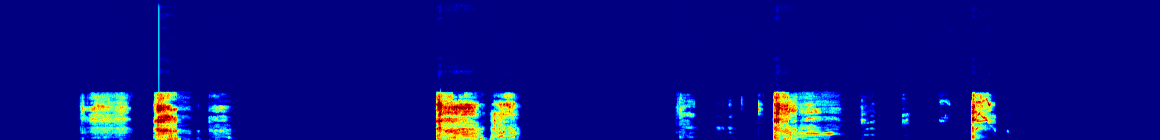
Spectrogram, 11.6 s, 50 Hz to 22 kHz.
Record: {"three_cough_length": "11.6 s", "three_cough_amplitude": 32768, "three_cough_signal_mean_std_ratio": 0.27, "survey_phase": "alpha (2021-03-01 to 2021-08-12)", "age": "18-44", "gender": "Female", "wearing_mask": "No", "symptom_cough_any": true, "symptom_new_continuous_cough": true, "symptom_shortness_of_breath": true, "symptom_fatigue": true, "symptom_fever_high_temperature": true, "symptom_headache": true, "symptom_change_to_sense_of_smell_or_taste": true, "symptom_loss_of_taste": true, "symptom_onset": "4 days", "smoker_status": "Ex-smoker", "respiratory_condition_asthma": true, "respiratory_condition_other": false, "recruitment_source": "Test and Trace", "submission_delay": "2 days", "covid_test_result": "Positive", "covid_test_method": "RT-qPCR"}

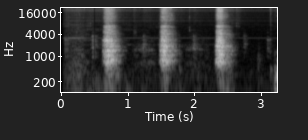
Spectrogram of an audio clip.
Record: {"exhalation_length": "3.2 s", "exhalation_amplitude": 32768, "exhalation_signal_mean_std_ratio": 0.36, "survey_phase": "beta (2021-08-13 to 2022-03-07)", "age": "45-64", "gender": "Female", "wearing_mask": "No", "symptom_sore_throat": true, "symptom_onset": "3 days", "smoker_status": "Never smoked", "respiratory_condition_asthma": false, "respiratory_condition_other": false, "recruitment_source": "REACT", "submission_delay": "2 days", "covid_test_result": "Negative", "covid_test_method": "RT-qPCR", "influenza_a_test_result": "Negative", "influenza_b_test_result": "Negative"}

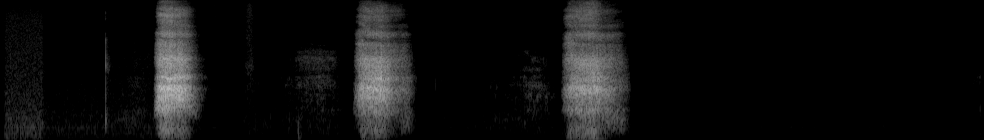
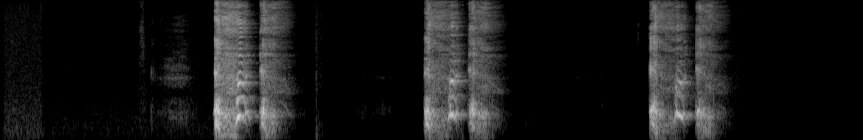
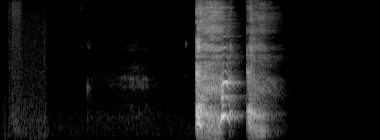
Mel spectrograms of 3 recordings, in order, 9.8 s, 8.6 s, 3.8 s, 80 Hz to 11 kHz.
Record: {"exhalation_length": "9.8 s", "exhalation_amplitude": 20539, "exhalation_signal_mean_std_ratio": 0.25, "three_cough_length": "8.6 s", "three_cough_amplitude": 29133, "three_cough_signal_mean_std_ratio": 0.26, "cough_length": "3.8 s", "cough_amplitude": 29173, "cough_signal_mean_std_ratio": 0.25, "survey_phase": "beta (2021-08-13 to 2022-03-07)", "age": "45-64", "gender": "Female", "wearing_mask": "No", "symptom_none": true, "smoker_status": "Never smoked", "respiratory_condition_asthma": false, "respiratory_condition_other": false, "recruitment_source": "REACT", "submission_delay": "2 days", "covid_test_result": "Negative", "covid_test_method": "RT-qPCR", "influenza_a_test_result": "Negative", "influenza_b_test_result": "Negative"}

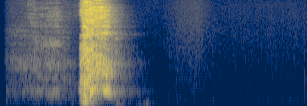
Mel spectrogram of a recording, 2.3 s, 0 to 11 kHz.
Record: {"cough_length": "2.3 s", "cough_amplitude": 26711, "cough_signal_mean_std_ratio": 0.26, "survey_phase": "beta (2021-08-13 to 2022-03-07)", "age": "18-44", "gender": "Male", "wearing_mask": "No", "symptom_none": true, "smoker_status": "Ex-smoker", "respiratory_condition_asthma": true, "respiratory_condition_other": false, "recruitment_source": "REACT", "submission_delay": "1 day", "covid_test_result": "Negative", "covid_test_method": "RT-qPCR", "influenza_a_test_result": "Negative", "influenza_b_test_result": "Negative"}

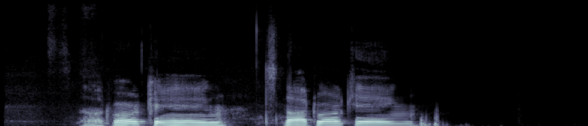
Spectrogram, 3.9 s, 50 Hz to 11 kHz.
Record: {"three_cough_length": "3.9 s", "three_cough_amplitude": 29427, "three_cough_signal_mean_std_ratio": 0.53, "survey_phase": "beta (2021-08-13 to 2022-03-07)", "age": "18-44", "gender": "Male", "wearing_mask": "No", "symptom_cough_any": true, "symptom_runny_or_blocked_nose": true, "symptom_headache": true, "smoker_status": "Never smoked", "respiratory_condition_asthma": false, "respiratory_condition_other": false, "recruitment_source": "Test and Trace", "submission_delay": "1 day", "covid_test_result": "Positive", "covid_test_method": "LFT"}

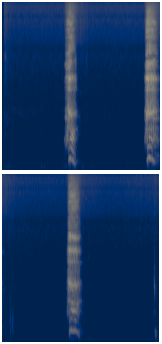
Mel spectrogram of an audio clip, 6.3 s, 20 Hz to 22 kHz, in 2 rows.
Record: {"exhalation_length": "6.3 s", "exhalation_amplitude": 12229, "exhalation_signal_mean_std_ratio": 0.26, "survey_phase": "beta (2021-08-13 to 2022-03-07)", "age": "45-64", "gender": "Female", "wearing_mask": "No", "symptom_cough_any": true, "symptom_shortness_of_breath": true, "symptom_fatigue": true, "smoker_status": "Never smoked", "respiratory_condition_asthma": true, "respiratory_condition_other": false, "recruitment_source": "REACT", "submission_delay": "2 days", "covid_test_result": "Negative", "covid_test_method": "RT-qPCR", "influenza_a_test_result": "Negative", "influenza_b_test_result": "Negative"}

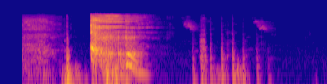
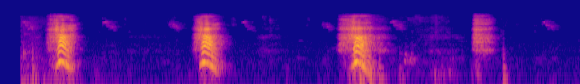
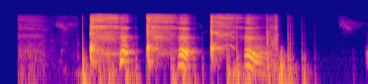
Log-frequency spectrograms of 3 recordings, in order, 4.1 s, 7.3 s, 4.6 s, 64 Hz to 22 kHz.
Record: {"cough_length": "4.1 s", "cough_amplitude": 29481, "cough_signal_mean_std_ratio": 0.29, "exhalation_length": "7.3 s", "exhalation_amplitude": 27326, "exhalation_signal_mean_std_ratio": 0.23, "three_cough_length": "4.6 s", "three_cough_amplitude": 31394, "three_cough_signal_mean_std_ratio": 0.47, "survey_phase": "alpha (2021-03-01 to 2021-08-12)", "age": "45-64", "gender": "Female", "wearing_mask": "No", "symptom_cough_any": true, "symptom_fatigue": true, "smoker_status": "Never smoked", "respiratory_condition_asthma": true, "respiratory_condition_other": false, "recruitment_source": "Test and Trace", "submission_delay": "2 days", "covid_test_result": "Positive", "covid_test_method": "RT-qPCR", "covid_ct_value": 22.8, "covid_ct_gene": "ORF1ab gene", "covid_ct_mean": 23.5, "covid_viral_load": "19000 copies/ml", "covid_viral_load_category": "Low viral load (10K-1M copies/ml)"}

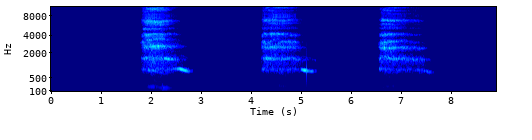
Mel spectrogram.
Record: {"exhalation_length": "8.9 s", "exhalation_amplitude": 190, "exhalation_signal_mean_std_ratio": 0.43, "survey_phase": "beta (2021-08-13 to 2022-03-07)", "age": "65+", "gender": "Male", "wearing_mask": "No", "symptom_runny_or_blocked_nose": true, "smoker_status": "Ex-smoker", "respiratory_condition_asthma": false, "respiratory_condition_other": false, "recruitment_source": "REACT", "submission_delay": "1 day", "covid_test_result": "Negative", "covid_test_method": "RT-qPCR", "influenza_a_test_result": "Negative", "influenza_b_test_result": "Negative"}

